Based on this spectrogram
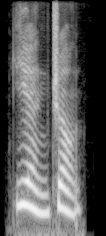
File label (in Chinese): "验证", Chinese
